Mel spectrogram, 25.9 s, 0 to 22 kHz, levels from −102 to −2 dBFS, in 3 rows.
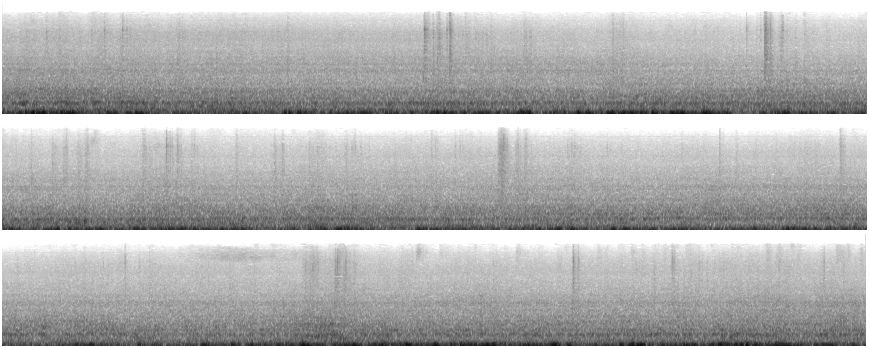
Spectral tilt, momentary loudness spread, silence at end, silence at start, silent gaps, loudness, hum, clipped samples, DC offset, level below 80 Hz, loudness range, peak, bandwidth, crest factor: -7 dB/octave; 9 LU; 0 s; 0 s; none; -33 LUFS; none; under 0.1%; under 0.1%; -26 dBFS; 6 LU; -8 dBFS; 9 kHz; 16 dB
